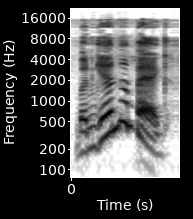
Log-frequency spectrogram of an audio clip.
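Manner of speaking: normal talking voice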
